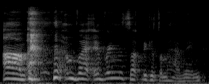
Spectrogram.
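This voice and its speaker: A woman's voice: fairly high pitch, sing-song, fast talker, bright, forceful tone. Giggly woman in her twenties, roomy sound. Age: 20s. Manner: laughs often, rambling with many fillers. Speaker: podcast co-host. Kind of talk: casual chat.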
